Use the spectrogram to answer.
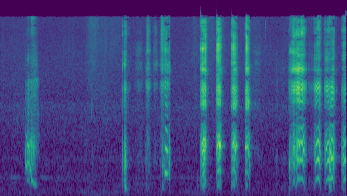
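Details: Tiny baby making hungry sounds: short, separate fussy cries and grunting vocal bursts; normal infant hunger cues.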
